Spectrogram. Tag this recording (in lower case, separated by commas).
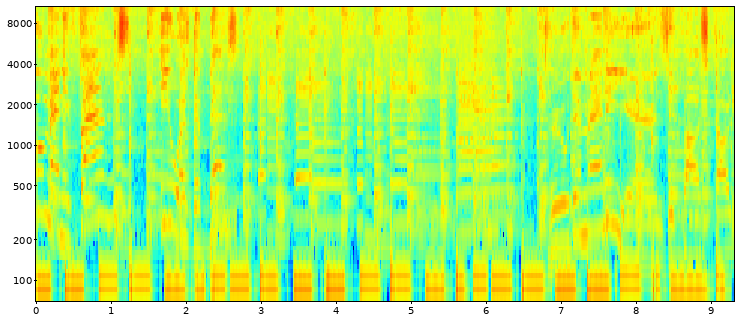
music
